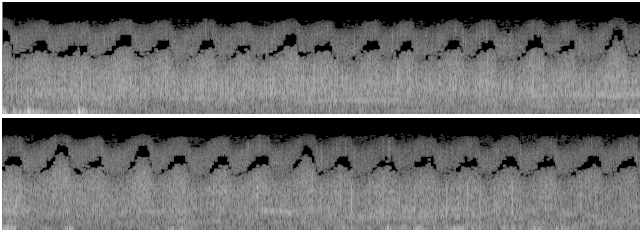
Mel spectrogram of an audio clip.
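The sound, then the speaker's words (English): An audience claps its hands in a steady, rhythmic beat that carries on without pause, a dense wash of many hands keeping time together, with occasional low thumps underneath. “Clap your hands again.”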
